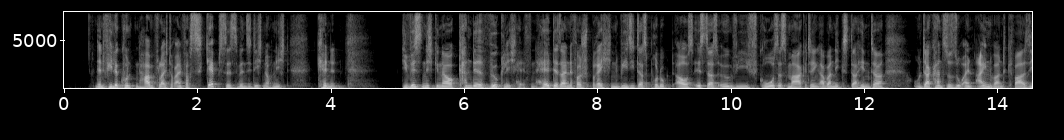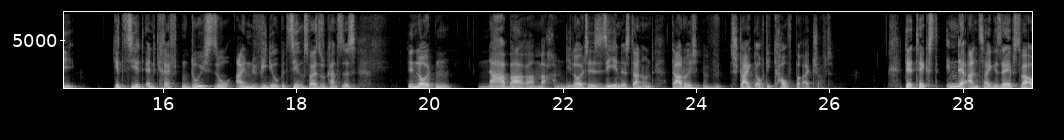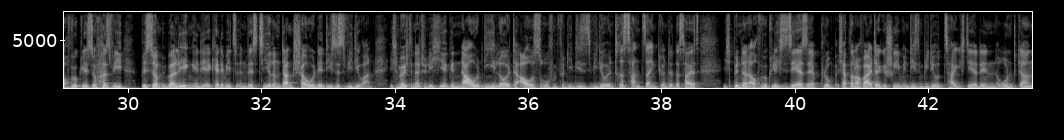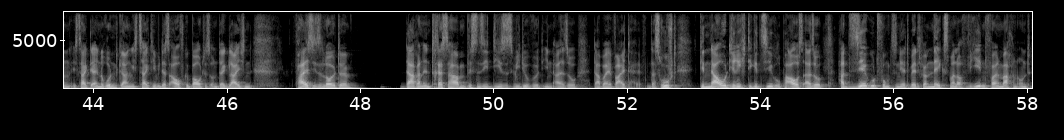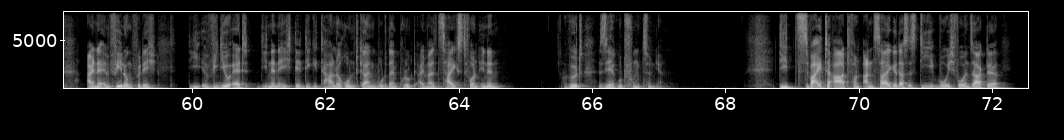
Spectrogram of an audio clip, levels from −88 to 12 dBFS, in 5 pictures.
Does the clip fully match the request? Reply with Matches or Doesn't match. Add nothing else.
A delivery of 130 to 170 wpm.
Doesn't match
